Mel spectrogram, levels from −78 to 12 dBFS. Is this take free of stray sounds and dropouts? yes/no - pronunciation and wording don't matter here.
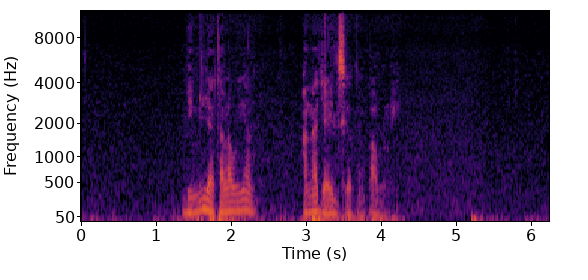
yes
